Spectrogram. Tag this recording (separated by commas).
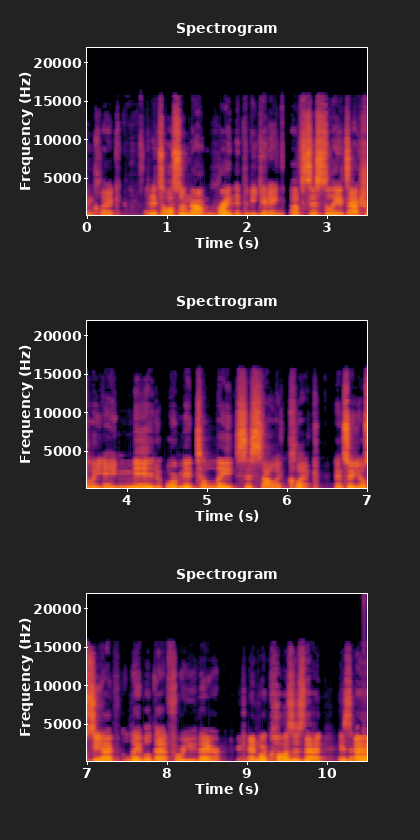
Speech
